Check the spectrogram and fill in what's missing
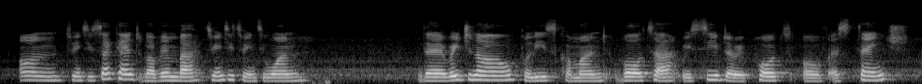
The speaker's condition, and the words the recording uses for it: No condition.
